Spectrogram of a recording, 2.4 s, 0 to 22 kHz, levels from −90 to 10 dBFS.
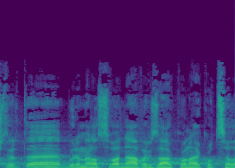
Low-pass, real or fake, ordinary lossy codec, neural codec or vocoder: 14.4 kHz; real; MP3, 64 kbps; none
